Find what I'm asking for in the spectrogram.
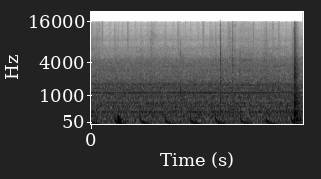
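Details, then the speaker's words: Early-2000s custom-built PC used as cash register, brought in running hot with dead fans, after cleaning: soft steady whoosh, faint even hum, a few handling clicks; case fans spinning again with airflow restored. "all right here we go all right we got fan fan fan we're spinning all around"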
